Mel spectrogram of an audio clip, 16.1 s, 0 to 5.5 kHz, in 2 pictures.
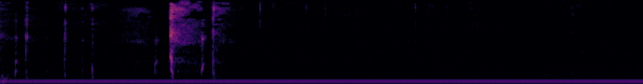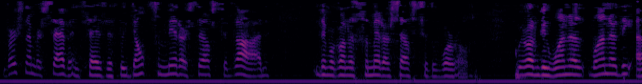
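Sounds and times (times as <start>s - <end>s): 
people coughing and clearing throats in an audience: 0.0s - 3.0s
steady low electrical hum: 0.0s - 16.0s
speech: 8.2s - 16.0s.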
